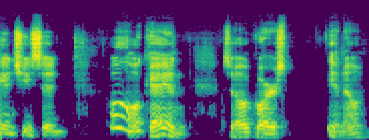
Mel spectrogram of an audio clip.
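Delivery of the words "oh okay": imitated pleased agreement. Woman accepting the therapy offer.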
